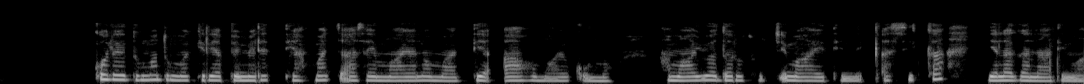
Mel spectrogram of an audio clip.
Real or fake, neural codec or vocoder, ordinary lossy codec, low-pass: real; none; Opus, 32 kbps; 7.2 kHz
